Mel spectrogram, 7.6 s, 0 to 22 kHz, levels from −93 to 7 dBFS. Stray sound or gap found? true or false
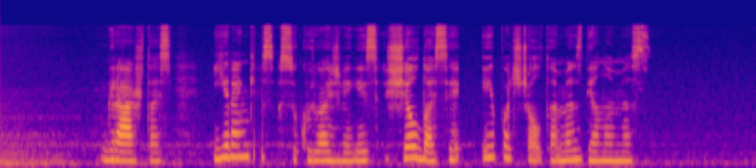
true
